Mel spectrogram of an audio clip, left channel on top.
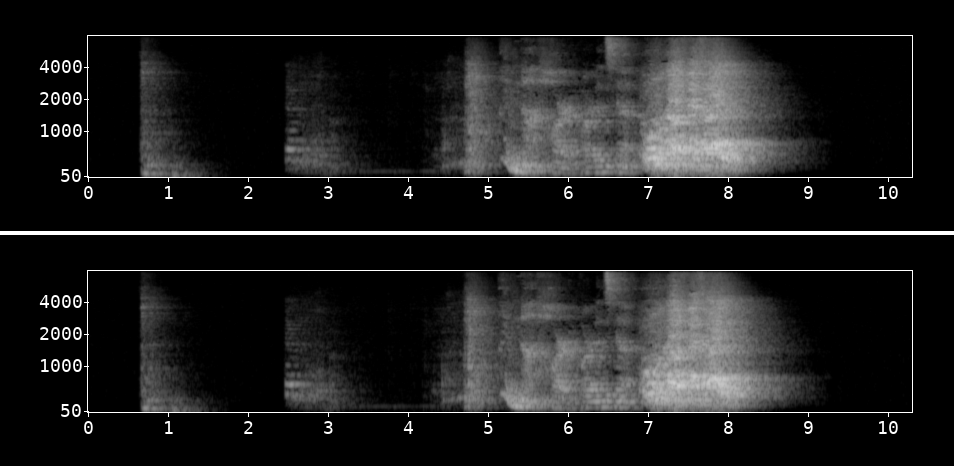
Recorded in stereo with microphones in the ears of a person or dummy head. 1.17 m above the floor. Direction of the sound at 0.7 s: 5° left (ahead or behind).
